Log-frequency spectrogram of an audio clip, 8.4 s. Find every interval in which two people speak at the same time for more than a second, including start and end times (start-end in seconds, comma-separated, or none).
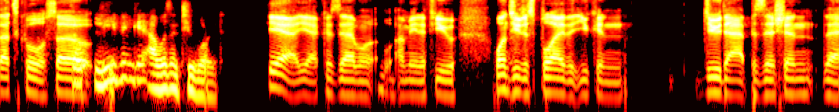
none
